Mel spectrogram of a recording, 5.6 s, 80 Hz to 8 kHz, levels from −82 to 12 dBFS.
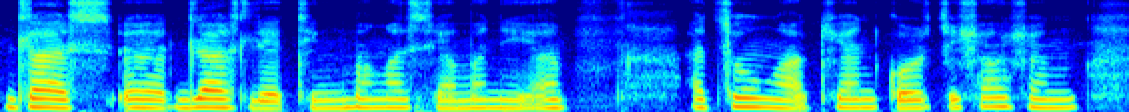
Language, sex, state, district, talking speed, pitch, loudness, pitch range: Mizo, female, Mizoram, Aizawl, 190 wpm, 215 Hz, -18 LUFS, 205-220 Hz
